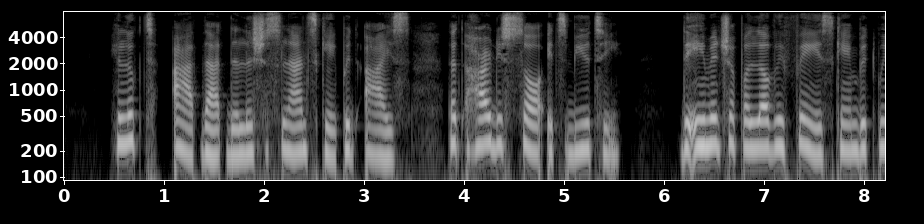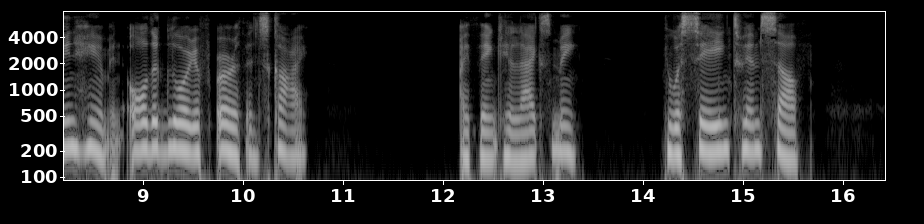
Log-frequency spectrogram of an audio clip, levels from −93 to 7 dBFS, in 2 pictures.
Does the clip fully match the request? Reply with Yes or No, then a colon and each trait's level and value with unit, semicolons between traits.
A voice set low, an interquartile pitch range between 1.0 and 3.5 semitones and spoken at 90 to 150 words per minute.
No: high, 200 Hz; average, 2.9 semitones; average, 145 wpm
